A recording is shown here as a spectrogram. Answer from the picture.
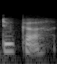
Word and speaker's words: dukkah: I think one that I love to talk about is called dukkah, and it's a condiment.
